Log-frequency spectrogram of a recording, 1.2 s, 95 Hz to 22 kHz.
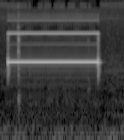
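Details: Crash-damaged Audi A4 S line after clearing fault codes: single steady high beep about a second long in a quiet cabin; dash warning chime with a fault still logged on the brakes (TPMS).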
